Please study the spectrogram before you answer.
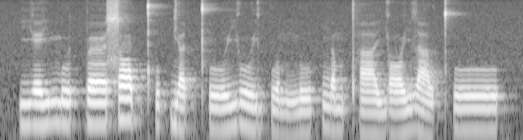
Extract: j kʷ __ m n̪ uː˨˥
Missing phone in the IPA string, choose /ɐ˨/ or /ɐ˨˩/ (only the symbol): ɐ˨˩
